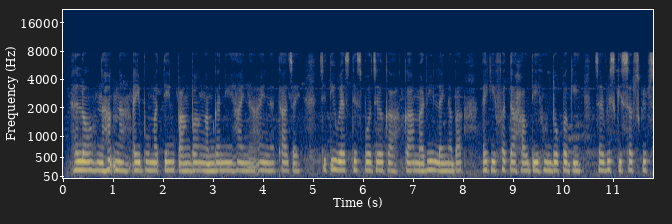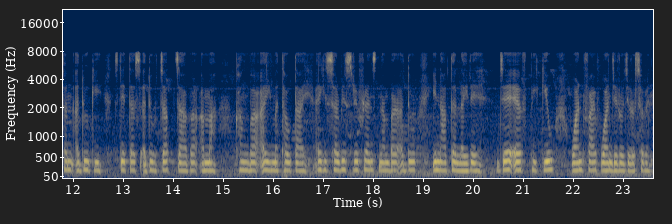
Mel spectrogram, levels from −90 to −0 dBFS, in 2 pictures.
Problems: none marked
